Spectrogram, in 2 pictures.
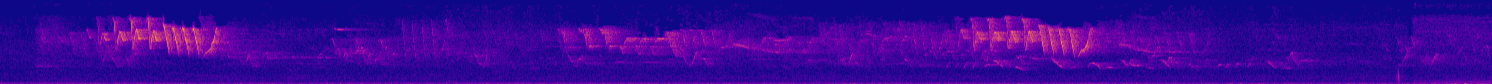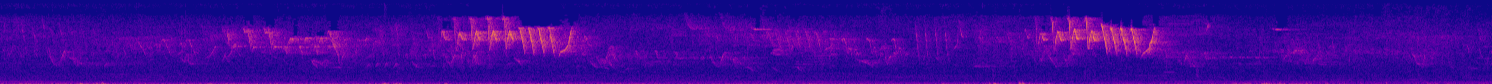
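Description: Birds calling in short high phrases that recur every few seconds, over a steady low outdoor rumble. A faint steady hum comes in about halfway through.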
